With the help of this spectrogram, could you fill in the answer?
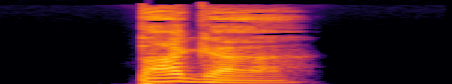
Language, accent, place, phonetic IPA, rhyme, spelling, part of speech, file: German, Germany, Berlin, [ˈbaɡɐ], -aɡɐ, bagger, verb, De-bagger.ogg
- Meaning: inflection of baggern: 1. first-person singular present 2. singular imperative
